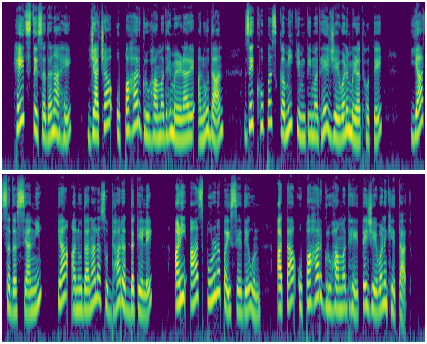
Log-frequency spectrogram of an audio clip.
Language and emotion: Marathi, neutral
